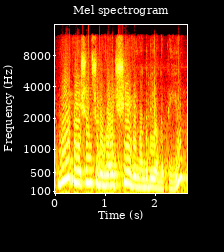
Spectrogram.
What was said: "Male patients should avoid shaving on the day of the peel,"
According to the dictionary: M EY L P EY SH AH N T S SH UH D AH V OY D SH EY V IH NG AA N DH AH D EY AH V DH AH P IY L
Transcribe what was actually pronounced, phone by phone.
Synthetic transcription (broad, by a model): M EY P EY SH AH N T S SH UH D AH V OY D SH EY V IH NG AA N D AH D EY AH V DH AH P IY L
